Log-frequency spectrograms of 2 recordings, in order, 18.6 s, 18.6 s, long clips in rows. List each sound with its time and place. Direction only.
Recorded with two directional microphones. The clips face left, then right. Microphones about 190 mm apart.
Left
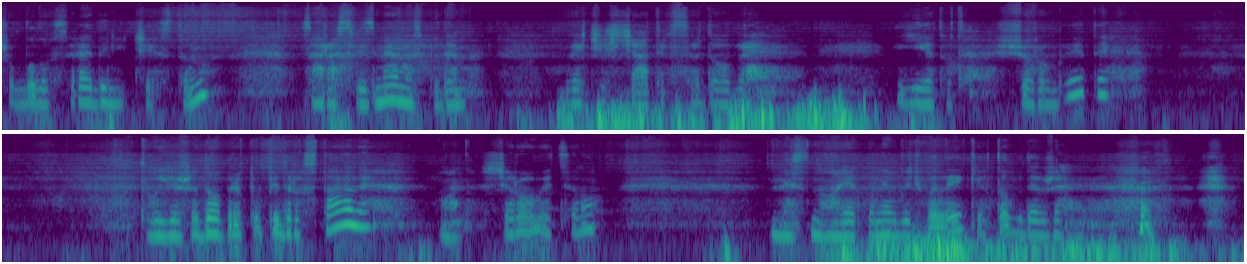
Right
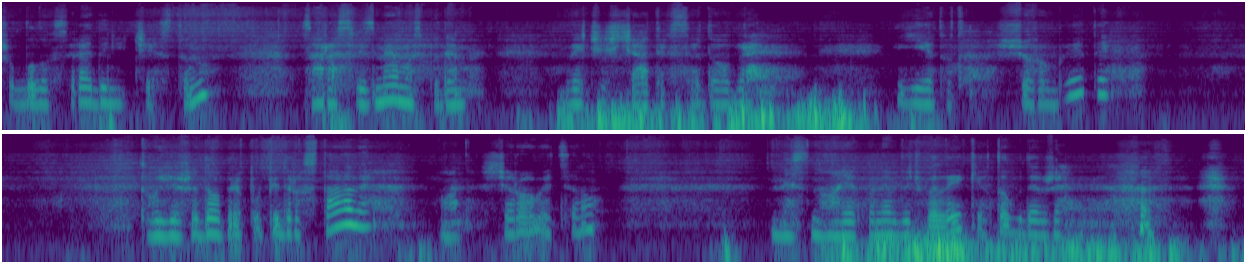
0.0 s speech: 5° left (ahead or behind)
10.3 s speech: 10° left (ahead or behind); by 11.7 s 25° left (ahead or behind)
11.7 s speech: 10° left (ahead or behind)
